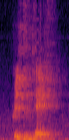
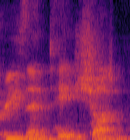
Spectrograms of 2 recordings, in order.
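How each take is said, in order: First: The weak syllables are reduced in natural speech. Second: Every syllable is said fully and distinctly. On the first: "pronunciating it, ... right way to say it" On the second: "That's enunciating"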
